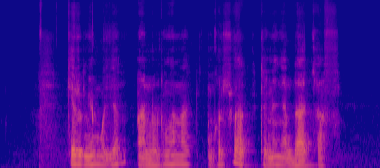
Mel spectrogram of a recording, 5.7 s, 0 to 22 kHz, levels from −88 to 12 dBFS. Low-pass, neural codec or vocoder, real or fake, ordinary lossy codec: none; codec, 44.1 kHz, 7.8 kbps, Pupu-Codec; fake; none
